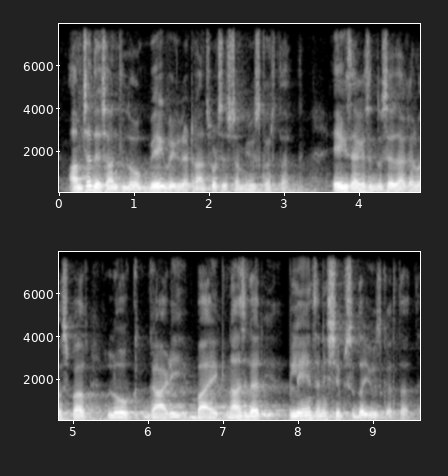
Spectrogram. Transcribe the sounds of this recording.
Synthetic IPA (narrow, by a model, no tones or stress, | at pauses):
a̰mt͡ɕjad̪ɛɕãnt̪lokʋeɡʋeɡlaʈɾãnspoɾʈsisʈəmjuːd͡zkəɾt̪a̰t̪ | ekd͡zaɡasə̃d̪usɾjad͡zaɡaɾʋəspaklokɡaɽiːbajknad͡zləɾplensañiɕipsud̪ʱːajuːd͡zkə̰ɾt̪a̰t̪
